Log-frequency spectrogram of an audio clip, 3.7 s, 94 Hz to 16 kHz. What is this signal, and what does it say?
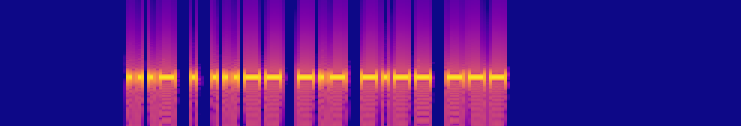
Morse code, heard as a keyed tone, about 46 wpm, 700 Hz. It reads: VE3KYO
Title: DXCC-100 Call Signs - 6 Characters - Repeated 2x - 45wpm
